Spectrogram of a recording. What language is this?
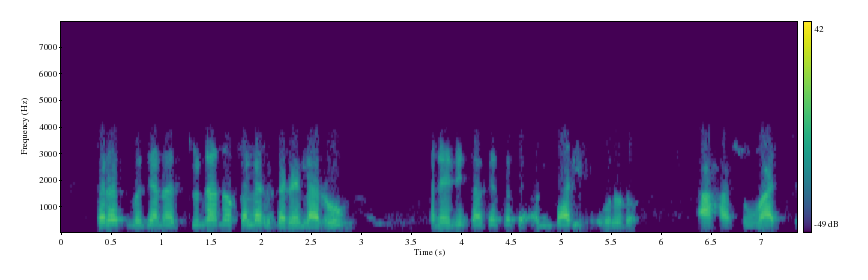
Gujarati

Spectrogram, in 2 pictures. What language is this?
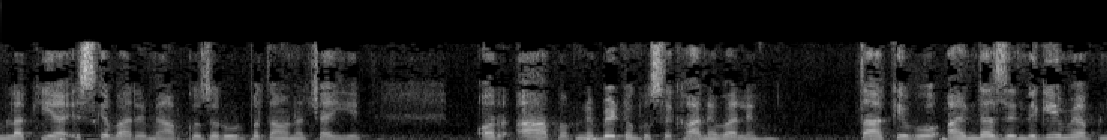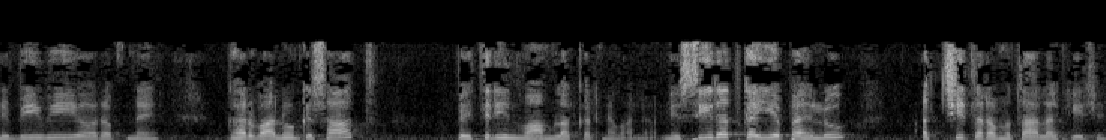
Urdu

